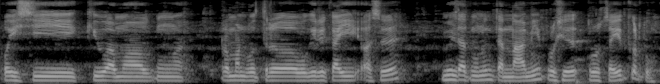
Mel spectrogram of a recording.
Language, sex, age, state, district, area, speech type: Marathi, male, 18-30, Maharashtra, Washim, urban, spontaneous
